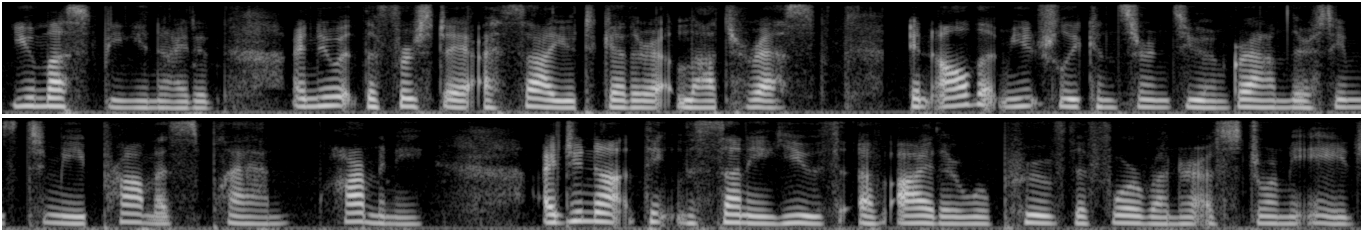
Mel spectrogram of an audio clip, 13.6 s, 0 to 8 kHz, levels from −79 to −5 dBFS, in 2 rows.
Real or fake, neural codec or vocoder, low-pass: real; none; 7.2 kHz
